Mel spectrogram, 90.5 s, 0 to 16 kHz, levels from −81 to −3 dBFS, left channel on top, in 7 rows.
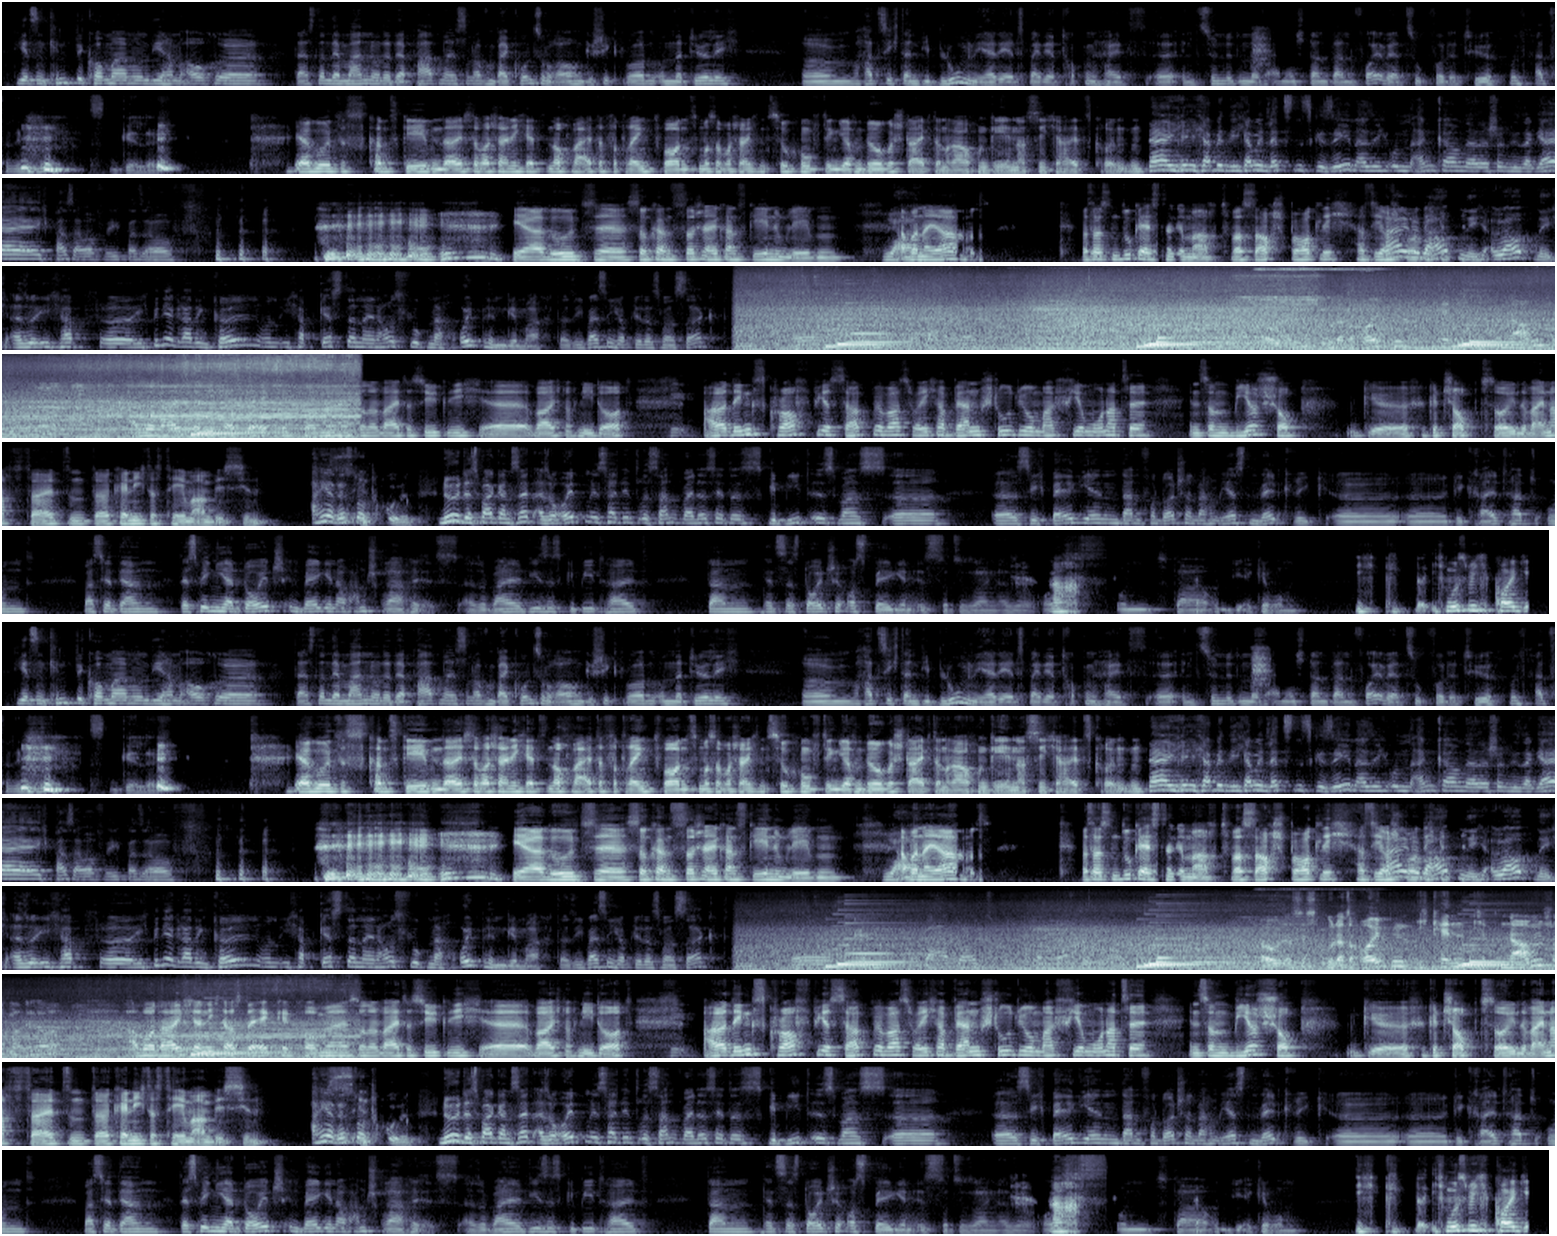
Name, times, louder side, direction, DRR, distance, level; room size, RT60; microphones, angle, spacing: voice 1, 0.1-6.2 6.7-13.3 13.9-14.3 22.5-28.2 28.5-28.6 33.2-33.6 35.0-35.1 37.4-44.8 45.4-46.2 46.5-48.5 57.3-57.5 67.3-72.6 73.0-77.9 78.3-83.1 83.5-86.5 86.9-88.5, right 1 dB, 15° right, 0.8 m, -33 dB
voice 2, 13.1-13.6 14.2-14.4 15.0-22.5 28.5-34.0 34.7-37.7 45.9-46.2 49.3-66.9 67.7-67.8 86.1-86.7 88.9-90.4, right 4 dB, 60° right, 1.1 m, -24 dB
sound 1, 44.9-54.8, left 6 dB, 80° left, 0.8 m, -23 dB
sound 2, 45.7-46.8 48.3-49.5 50.9-52.0 53.3-54.3, equal, ahead, 0.3 m, -19 dB
head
